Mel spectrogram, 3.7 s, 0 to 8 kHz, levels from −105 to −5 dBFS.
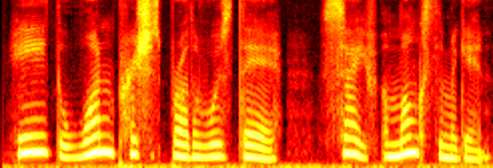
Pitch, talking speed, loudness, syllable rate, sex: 225 Hz, 180 wpm, -15 LUFS, 5.5 syllables/s, female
